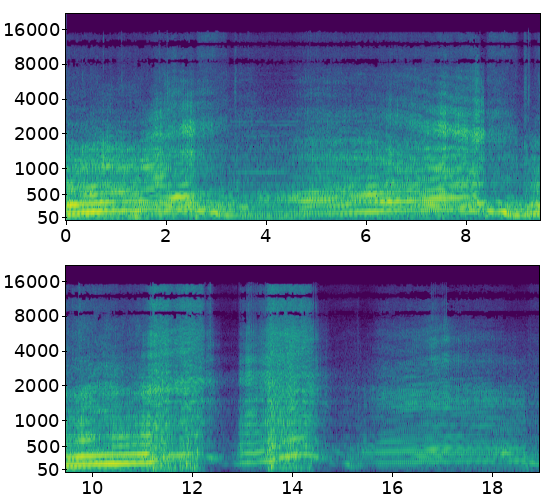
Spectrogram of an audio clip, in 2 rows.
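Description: BMW M3 race car's V8 running hard on a chassis dyno, its note climbing, falling sharply and climbing again twice. About twelve seconds in the throttle closes, a short rev follows, and the engine settles to a steady, quieter, lower note.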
